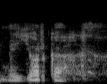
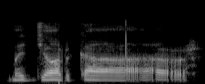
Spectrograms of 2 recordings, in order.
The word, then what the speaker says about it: Majorca: I'm going to come visit you in Majorca. Majorca. Majorca. Because your J, isn't it? Your J pronounced like an H or something like that?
